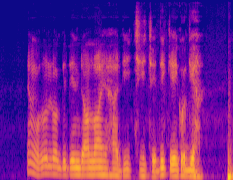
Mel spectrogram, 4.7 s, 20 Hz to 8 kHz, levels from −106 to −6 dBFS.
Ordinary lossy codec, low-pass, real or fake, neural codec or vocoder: none; none; fake; codec, 16 kHz, 4 kbps, FunCodec, trained on LibriTTS, 50 frames a second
